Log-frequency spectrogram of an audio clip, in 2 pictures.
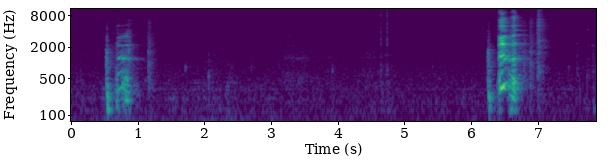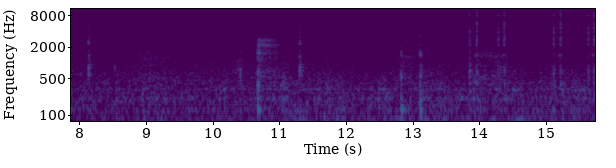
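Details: Persistent hiccups that won't stop. Two abrupt, sharp gulping hiccups a few seconds apart, with faint keyboard typing in a quiet room.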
